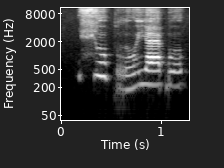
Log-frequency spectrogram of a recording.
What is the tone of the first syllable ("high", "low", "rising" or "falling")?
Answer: high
